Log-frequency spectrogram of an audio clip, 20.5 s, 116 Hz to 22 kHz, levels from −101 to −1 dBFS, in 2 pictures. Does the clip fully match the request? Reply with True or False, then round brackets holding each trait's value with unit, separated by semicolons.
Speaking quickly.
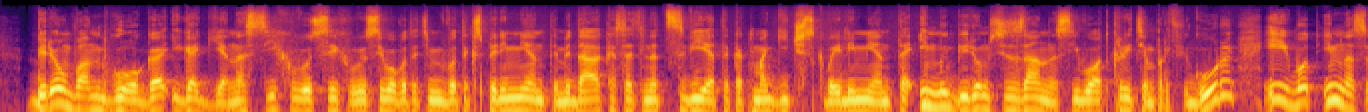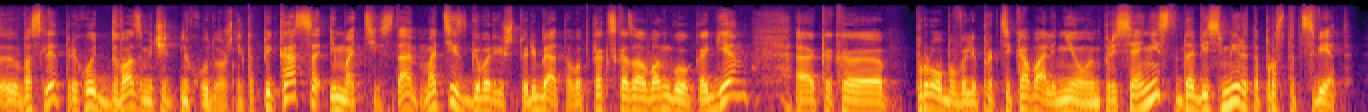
True (185 wpm)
